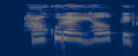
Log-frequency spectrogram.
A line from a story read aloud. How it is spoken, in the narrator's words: cried Hasibo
